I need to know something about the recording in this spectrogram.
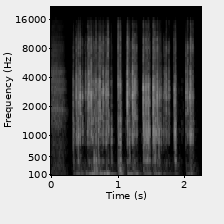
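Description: Typing on a computer keyboard: a quick, irregular run of key clicks starting about a third of a second in.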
